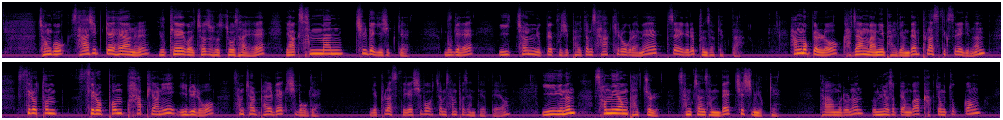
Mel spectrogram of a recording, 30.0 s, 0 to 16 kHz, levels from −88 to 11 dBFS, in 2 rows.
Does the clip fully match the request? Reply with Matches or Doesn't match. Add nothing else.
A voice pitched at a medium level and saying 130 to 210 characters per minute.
Matches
